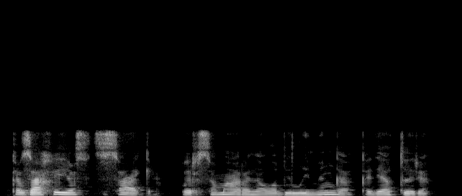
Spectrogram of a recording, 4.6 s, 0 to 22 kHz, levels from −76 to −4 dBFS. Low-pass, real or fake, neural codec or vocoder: 7.2 kHz; real; none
